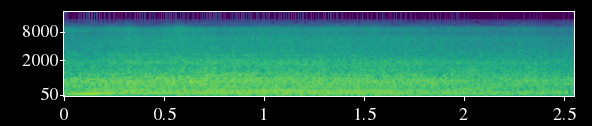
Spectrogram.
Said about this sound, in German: Mit unserem Geländewagen donnern wir über die schnurgerade, aber wellige rote Piste.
